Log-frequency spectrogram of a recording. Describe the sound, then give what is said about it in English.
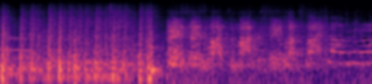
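Tens of thousands of protesters at the Wisconsin State Capitol shout and chant against a Republican effort to end collective bargaining rights for public workers, a loud, continuous roar with a heavy low rumble under the first two seconds and rising waves of yelling voices after. “Tens of thousands of Wisconsinites from all walks of working life continue to storm the state capitol in ever-escalating protests against a Republican effort to end collective bargaining rights for public workers.”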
